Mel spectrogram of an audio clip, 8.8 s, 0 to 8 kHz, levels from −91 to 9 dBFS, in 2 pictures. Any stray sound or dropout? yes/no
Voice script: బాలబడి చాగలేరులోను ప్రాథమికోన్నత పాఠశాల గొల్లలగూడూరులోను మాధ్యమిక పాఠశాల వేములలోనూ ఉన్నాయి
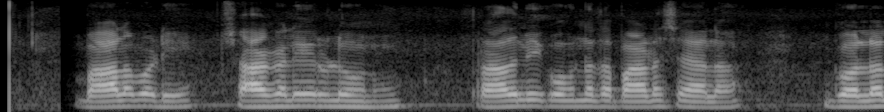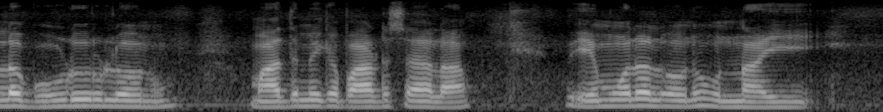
no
